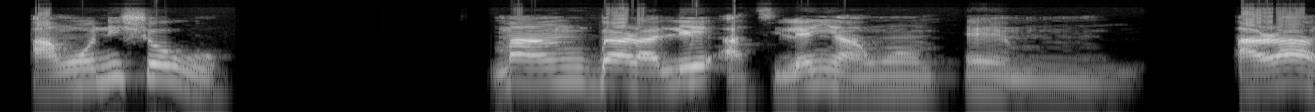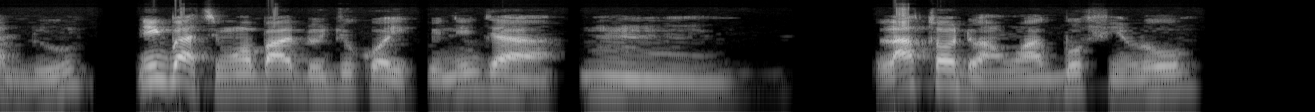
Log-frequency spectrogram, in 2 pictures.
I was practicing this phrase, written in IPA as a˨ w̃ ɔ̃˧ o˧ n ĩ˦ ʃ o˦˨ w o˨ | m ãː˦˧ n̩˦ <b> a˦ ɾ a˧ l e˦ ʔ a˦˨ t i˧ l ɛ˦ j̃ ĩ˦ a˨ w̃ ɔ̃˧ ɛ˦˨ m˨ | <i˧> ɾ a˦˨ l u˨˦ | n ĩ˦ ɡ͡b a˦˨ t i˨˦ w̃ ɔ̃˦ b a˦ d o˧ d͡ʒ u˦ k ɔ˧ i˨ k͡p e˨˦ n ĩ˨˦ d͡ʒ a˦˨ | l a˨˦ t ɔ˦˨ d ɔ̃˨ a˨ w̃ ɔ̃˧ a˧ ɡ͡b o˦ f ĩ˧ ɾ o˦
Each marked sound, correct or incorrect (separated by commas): incorrect, incorrect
